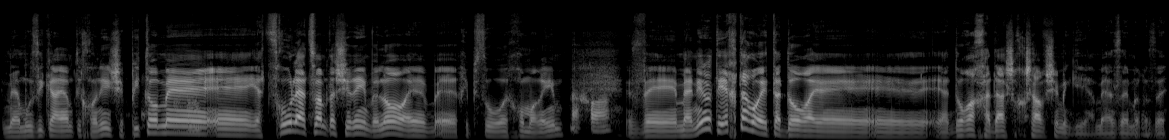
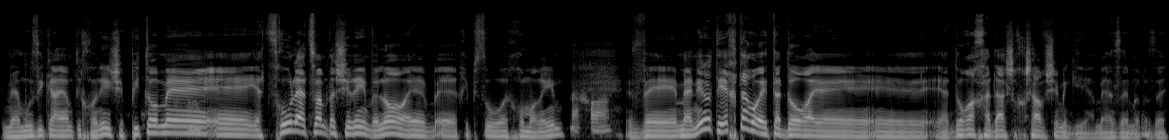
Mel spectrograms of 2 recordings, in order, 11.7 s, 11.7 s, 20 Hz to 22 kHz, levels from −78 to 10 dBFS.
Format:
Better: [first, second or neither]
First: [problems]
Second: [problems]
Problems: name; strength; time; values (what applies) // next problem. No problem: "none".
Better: second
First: thin; very; fading below 650 Hz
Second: none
